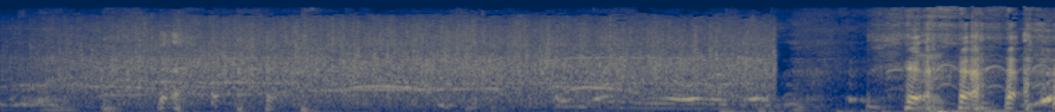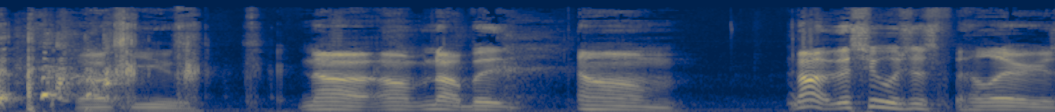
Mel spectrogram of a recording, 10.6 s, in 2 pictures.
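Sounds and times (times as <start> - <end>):
applause: 0.0 - 3.9
laughter: 0.0 - 6.4
speech: 4.5 - 10.5.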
